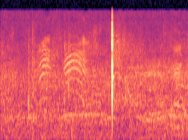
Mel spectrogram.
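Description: Faint ballpark crowd murmur, then, about a second and a half in, a single sharp crack of a college metal bat striking a pitched ball, which is popped up foul.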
